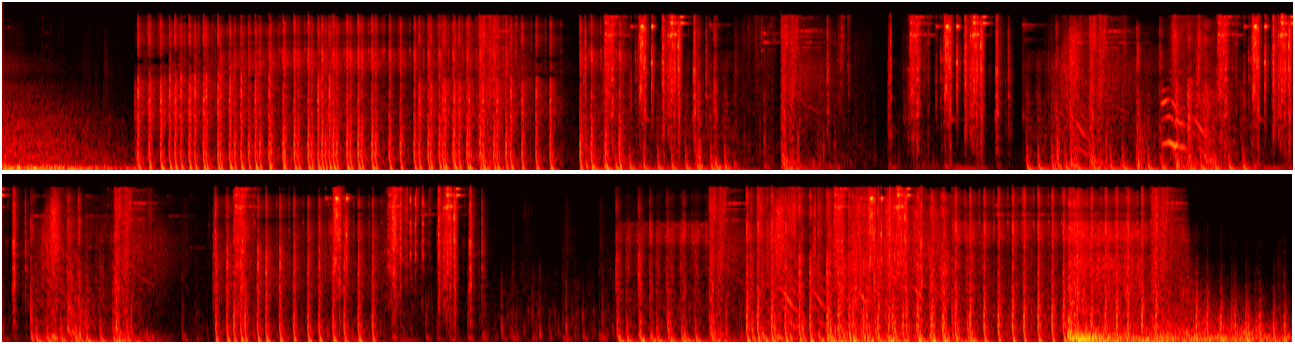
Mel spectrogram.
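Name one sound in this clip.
Rapid automatic gunfire rattles in bursts.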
